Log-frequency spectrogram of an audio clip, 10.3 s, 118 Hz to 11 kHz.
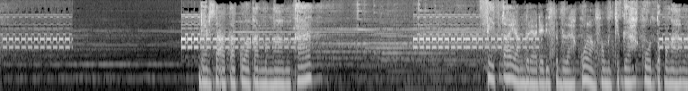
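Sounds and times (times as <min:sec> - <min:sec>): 
karaoke room telephone ringing: 0:00.0 - 0:01.2, 0:02.7 - 0:04.9, 0:05.6 - 0:08.3
speech: 0:03.0 - 0:04.9, 0:07.3 - 0:10.3.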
